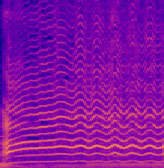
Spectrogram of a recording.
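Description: A woman singing a gospel solo into a microphone, sliding up into one long held note with wide, even vibrato. Soft sustained accompaniment sits beneath her voice.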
